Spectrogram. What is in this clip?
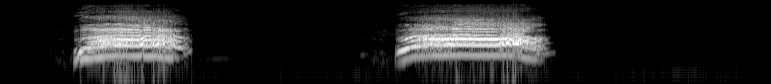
Grito/Efeito sonoro gravado nos estúdios de áudio da Universidade Anhembi Morumbi para a disciplina "Captação e Edição de áudio" do cruso de Rádio, Televisão e internet pelos estudantes: Bruna Bagnato, Gabriela Rodrigues, Michelle Voloszyn, Nicole Guedes, Ricardo Veglione e Sarah Mendes.
Trabalho orientado pelo Prof. Felipe Merker Castellani.
assustada, grito, medo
